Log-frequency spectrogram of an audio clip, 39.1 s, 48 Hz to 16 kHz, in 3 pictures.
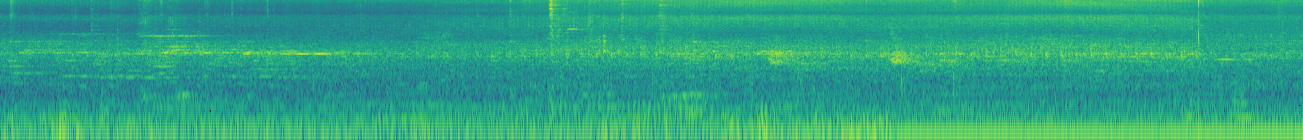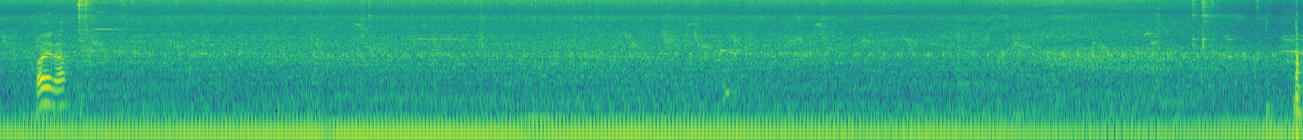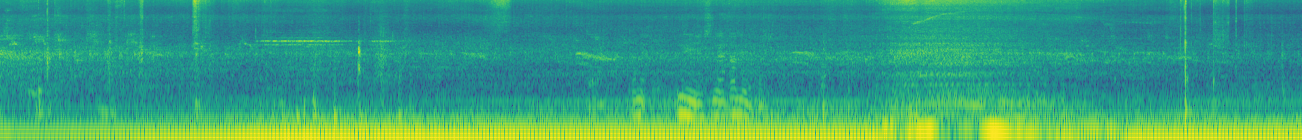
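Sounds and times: car engine idling: 0:00.0 - 0:39.0.

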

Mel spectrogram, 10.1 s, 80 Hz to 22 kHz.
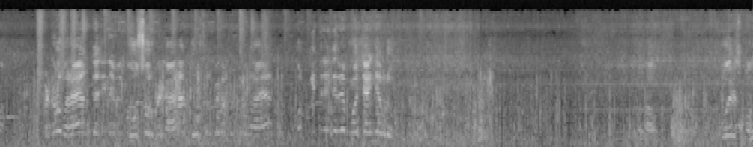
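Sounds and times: motorcycle engine: 0:00.0 - 0:10.0
wind rushing over microphone: 0:00.0 - 0:10.0.

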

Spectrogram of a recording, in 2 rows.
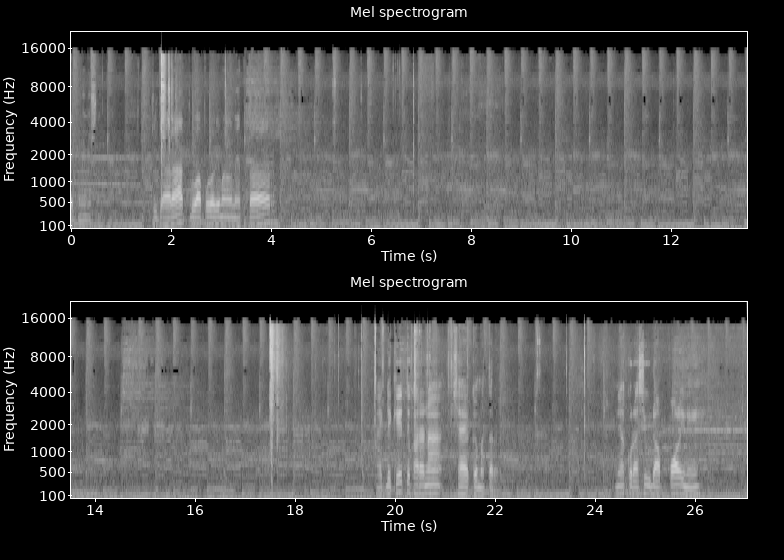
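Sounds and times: background music with steady beat: 0:00.0 - 0:27.0
suppressed air rifle shot: 0:17.4 - 0:18.4.

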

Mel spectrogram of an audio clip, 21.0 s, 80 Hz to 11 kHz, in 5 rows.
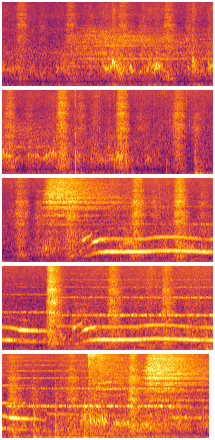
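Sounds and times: wolf howling: 0:10.0 - 0:20.7.

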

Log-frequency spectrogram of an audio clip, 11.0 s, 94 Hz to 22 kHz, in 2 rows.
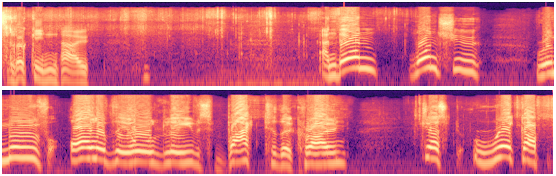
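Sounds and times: dry leaves crackling and rustling: 0:00.0 - 0:04.2
steady low rumble: 0:00.0 - 0:11.0.

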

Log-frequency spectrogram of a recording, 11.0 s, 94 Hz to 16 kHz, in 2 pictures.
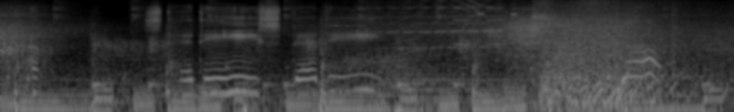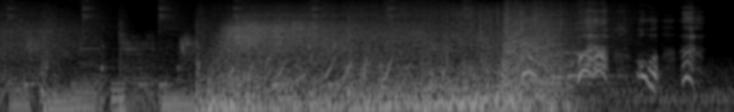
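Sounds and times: background music: 0:00.0 - 0:10.8.

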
